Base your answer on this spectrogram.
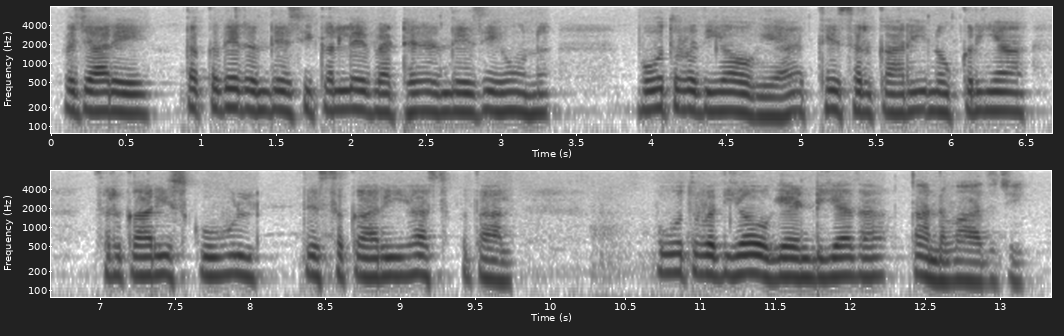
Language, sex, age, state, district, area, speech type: Punjabi, female, 45-60, Punjab, Kapurthala, urban, spontaneous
